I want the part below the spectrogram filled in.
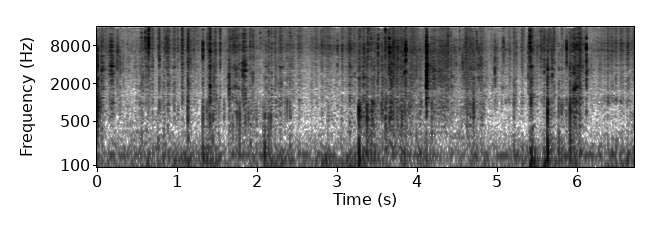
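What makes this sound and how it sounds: A metal utility blade shaves thick flakes off a solid, dry, oval yellow soap bar held in the hand. It makes a steady run of crisp, crackling scrapes with bright, sharp snaps over a low rumble, and the flakes break away in short, dry bursts.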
